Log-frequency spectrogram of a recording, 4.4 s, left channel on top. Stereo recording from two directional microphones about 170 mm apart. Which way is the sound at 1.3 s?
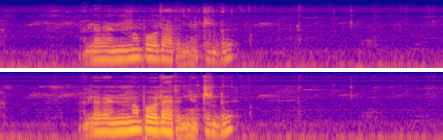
65° right (ahead or behind).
